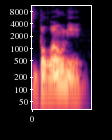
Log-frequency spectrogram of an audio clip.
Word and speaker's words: bologna: And then my friend looked over at me like I was stupid, and he's like, bro, it's baloney. I'm like, who spells baloney like that? Like, you'd expect it to be spelled like B-A-L-O-N-E-Y. – Yeah, exactly. Who spelled, why is it bologna?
